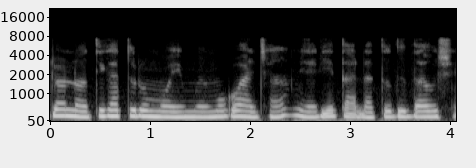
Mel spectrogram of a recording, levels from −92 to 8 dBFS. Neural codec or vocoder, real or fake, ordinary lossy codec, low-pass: codec, 16 kHz, 6 kbps, DAC; fake; none; 7.2 kHz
